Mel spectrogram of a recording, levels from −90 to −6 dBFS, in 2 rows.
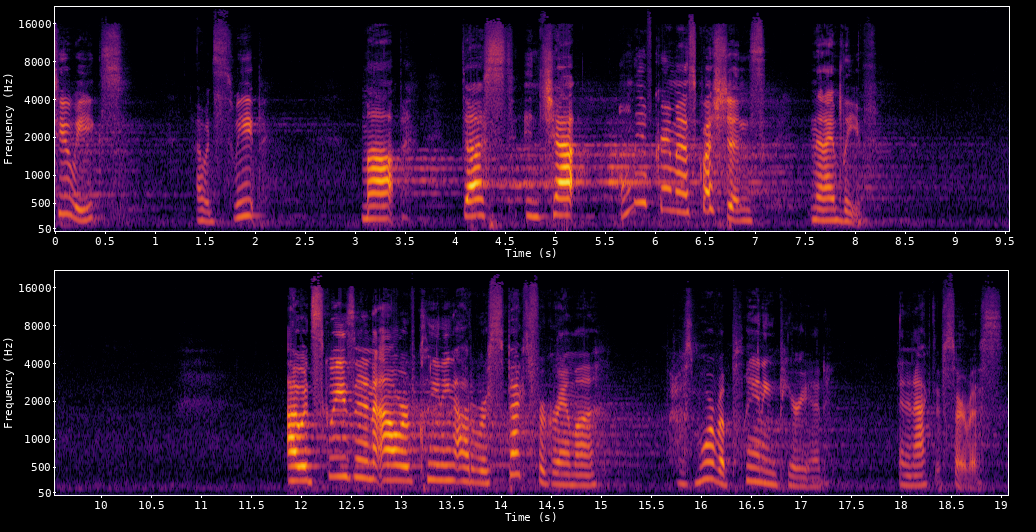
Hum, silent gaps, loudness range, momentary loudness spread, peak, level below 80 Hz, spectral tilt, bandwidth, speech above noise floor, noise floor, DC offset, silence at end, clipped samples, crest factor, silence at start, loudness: none; none; 13 LU; 22 LU; -6 dBFS; -78 dBFS; -2 dB/octave; over 20 kHz; 38 dB; -65 dBFS; under 0.1%; 0.1 s; under 0.1%; 24 dB; 0 s; -26 LUFS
